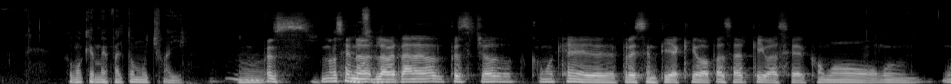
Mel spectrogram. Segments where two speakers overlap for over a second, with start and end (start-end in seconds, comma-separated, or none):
none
